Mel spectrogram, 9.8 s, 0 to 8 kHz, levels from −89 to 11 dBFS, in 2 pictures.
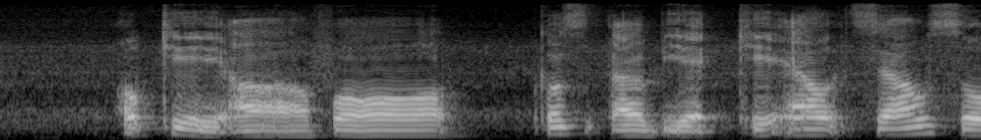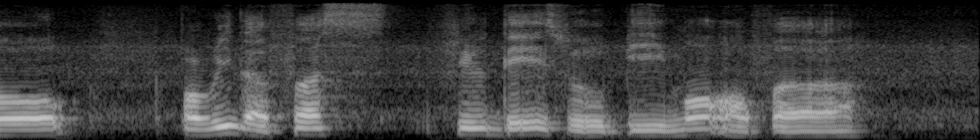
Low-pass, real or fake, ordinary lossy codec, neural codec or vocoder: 7.2 kHz; fake; none; vocoder, 44.1 kHz, 128 mel bands, Pupu-Vocoder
